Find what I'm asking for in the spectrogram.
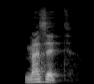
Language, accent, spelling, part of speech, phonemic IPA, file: French, France, mazette, noun / interjection, /ma.zɛt/, LL-Q150 (fra)-mazette.wav
- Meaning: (noun) duffer (incompetent person); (interjection) Expression of surprise or amazement, in either a positive or negative sense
